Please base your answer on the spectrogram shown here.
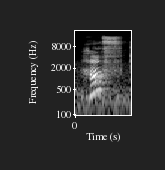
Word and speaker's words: half: خلي بالكم half يعني نص الساعة، ال silent ما تنطقهاش.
